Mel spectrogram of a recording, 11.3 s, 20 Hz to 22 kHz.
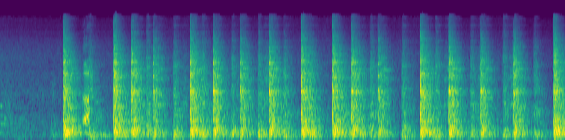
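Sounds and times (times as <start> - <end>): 
water-powered trip hammer pounding with heavy metallic blows: 1.2 - 11.2
person exclaiming: 1.6 - 1.9
speech: 1.6 - 2.1.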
